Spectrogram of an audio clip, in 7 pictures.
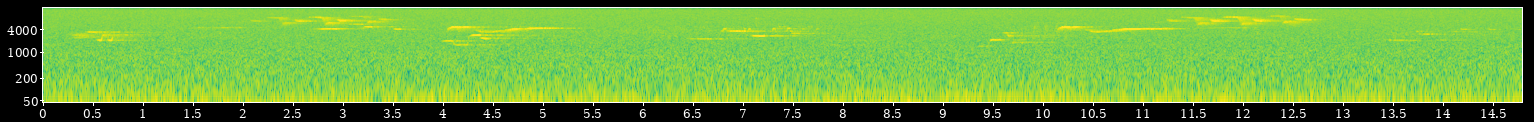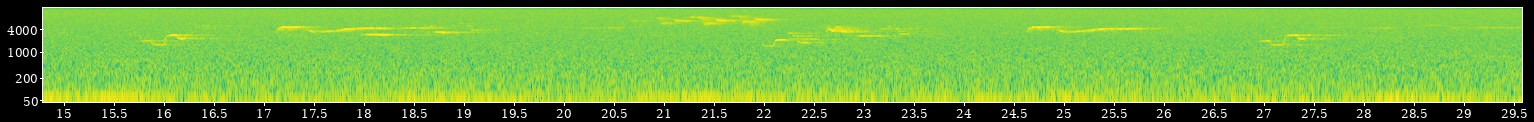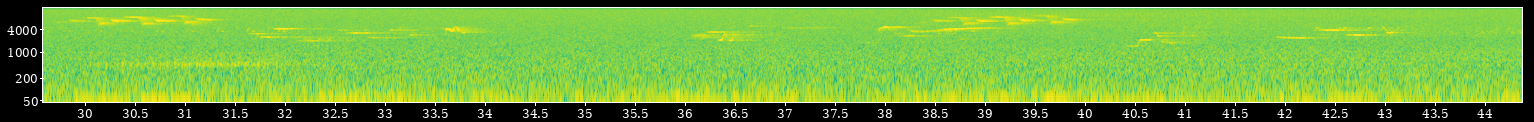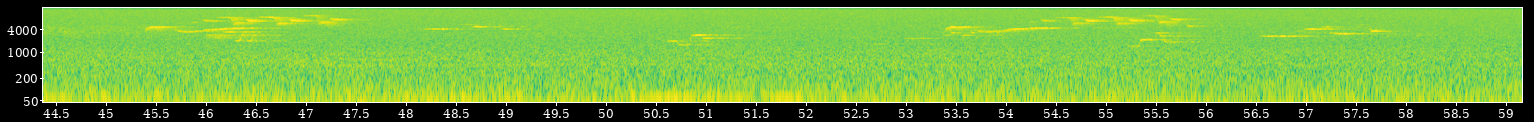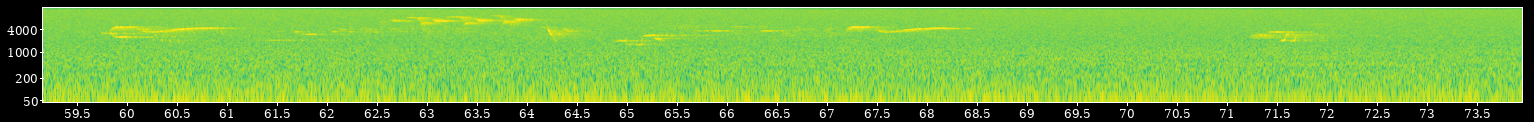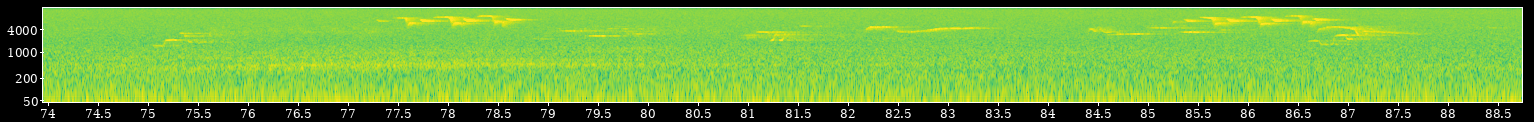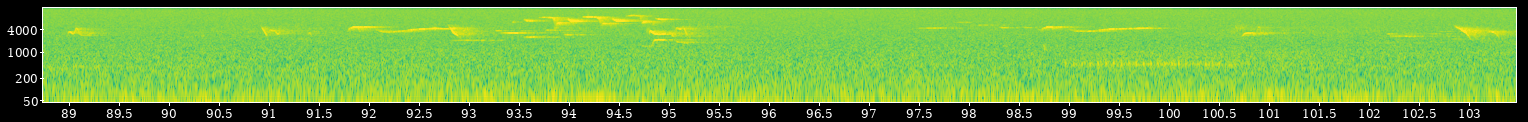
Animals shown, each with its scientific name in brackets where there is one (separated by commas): Ovenbird (Seiurus aurocapilla), Hermit Thrush (Catharus guttatus), Blackburnian Warbler (Setophaga fusca), Wood Thrush (Hylocichla mustelina), Blue-headed Vireo (Vireo solitarius), Pileated Woodpecker (Dryocopus pileatus), Eastern Wood-Pewee (Contopus virens)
